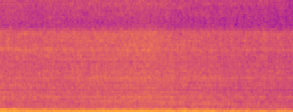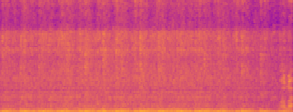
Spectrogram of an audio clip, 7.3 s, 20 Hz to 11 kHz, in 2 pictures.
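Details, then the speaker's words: Harley-Davidson XR1200 V-twin, hot restart after a part was lubricated: lumpy fast idle hangs over 2,000 rpm at 98 idle steps and won't drop until throttle blipped; throttle position sensor suspected bad. "and as you just heard that fixed absolutely nothing went right up to over 2,000 RPMs 98 steps on there and would not come down till I blipped the throttle"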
